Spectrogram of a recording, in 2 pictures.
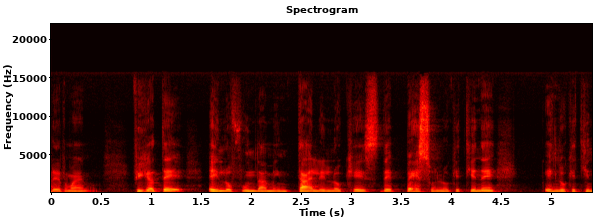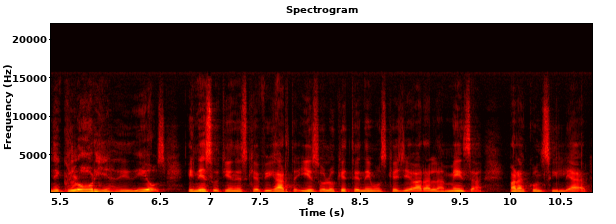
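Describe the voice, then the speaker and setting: A man with a Colombian Paisa accent preaching a sermon as pastor, soft-spoken and conversational, acting out little dialogues as he talks. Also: a little high. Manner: soft-spoken, does not shout.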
